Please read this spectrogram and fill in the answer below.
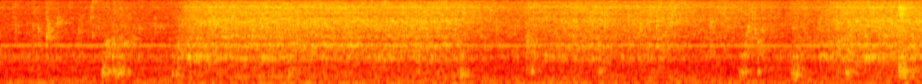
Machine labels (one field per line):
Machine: pump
